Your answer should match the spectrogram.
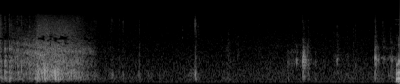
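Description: Plastic blister-packed toy cars on cardboard backing cards being handled and moved: a brief rustle lasting about a second, then a few light taps.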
